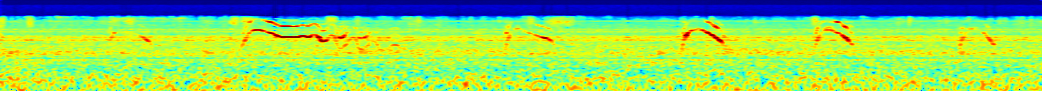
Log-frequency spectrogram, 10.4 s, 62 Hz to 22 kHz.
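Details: In New Zealand on a March 2021 afternoon, a Northern royal albatross mother sky-calls to her chick before feeding; faint, scattered, bending whistled notes, with a warbling phrase near three seconds, are partly masked by constant wind noise.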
